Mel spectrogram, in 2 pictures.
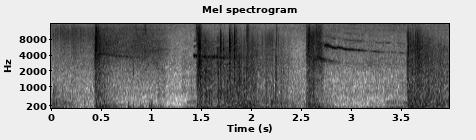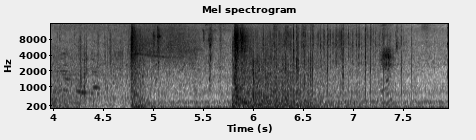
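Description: Fireworks burst in a series of loud, sharp booms roughly every second, each with a short rumbling tail, while voices talk faintly between the blasts.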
